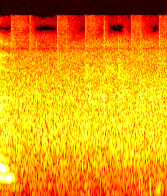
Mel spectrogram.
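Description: Strong wind blowing across the microphone on a beach, a steady even rushing noise.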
